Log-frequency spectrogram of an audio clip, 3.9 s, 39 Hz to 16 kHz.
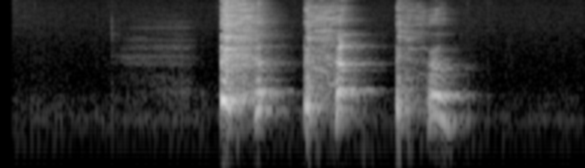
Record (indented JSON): {
  "three_cough_length": "3.9 s",
  "three_cough_amplitude": 4511,
  "three_cough_signal_mean_std_ratio": 0.28,
  "survey_phase": "beta (2021-08-13 to 2022-03-07)",
  "age": "65+",
  "gender": "Female",
  "wearing_mask": "No",
  "symptom_none": true,
  "smoker_status": "Never smoked",
  "respiratory_condition_asthma": false,
  "respiratory_condition_other": false,
  "recruitment_source": "REACT",
  "submission_delay": "1 day",
  "covid_test_result": "Negative",
  "covid_test_method": "RT-qPCR"
}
